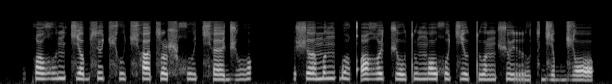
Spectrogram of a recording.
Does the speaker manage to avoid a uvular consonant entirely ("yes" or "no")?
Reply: no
